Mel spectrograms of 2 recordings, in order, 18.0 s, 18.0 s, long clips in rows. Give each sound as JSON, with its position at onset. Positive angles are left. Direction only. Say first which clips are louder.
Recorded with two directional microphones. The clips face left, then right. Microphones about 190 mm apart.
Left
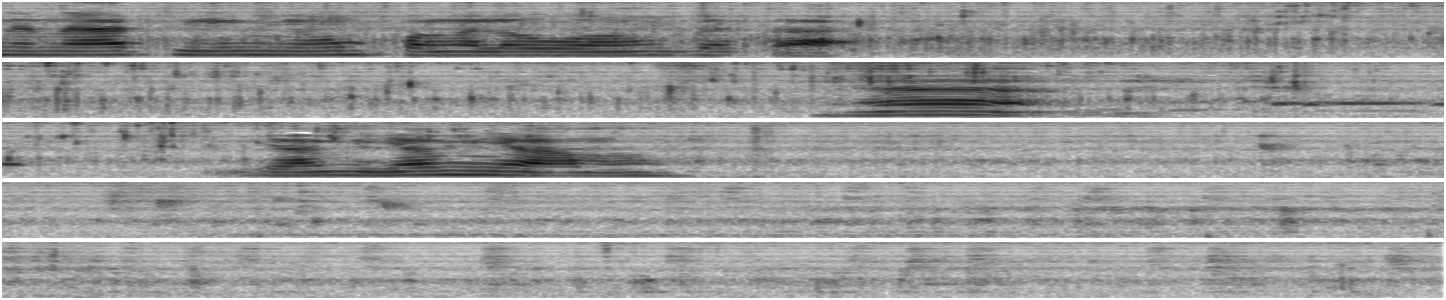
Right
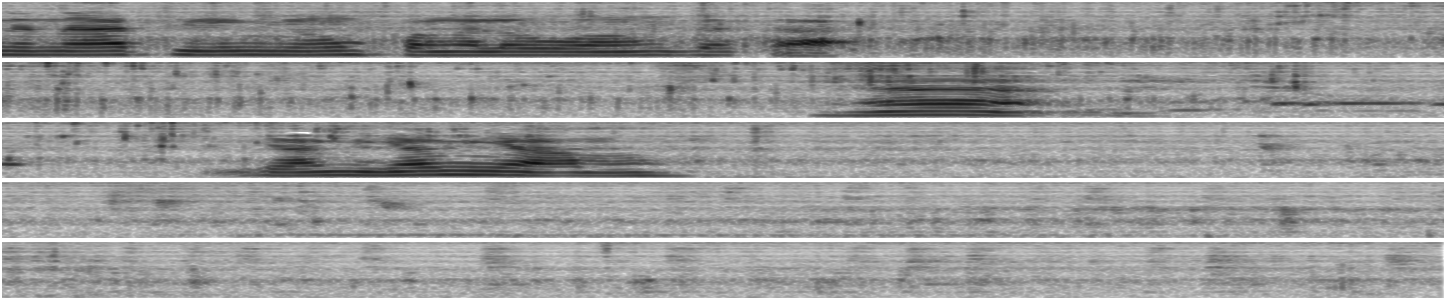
{"t": 0.0, "sound": "speech", "louder": "right 2 dB", "side_deg": -25}
{"t": 1.5, "sound": "boiling", "louder": "right 2 dB", "side_deg": -15}
{"t": 5.2, "sound": "drip", "louder": "right 1 dB", "side_deg": -15}
{"t": 7.4, "sound": "speech", "louder": "right 4 dB", "side_deg": -25}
